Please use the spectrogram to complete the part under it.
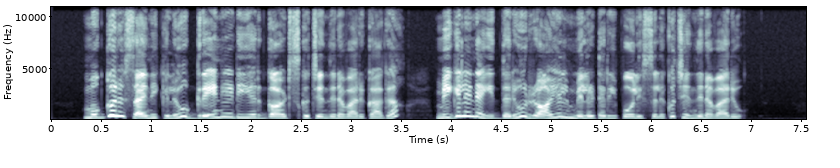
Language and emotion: Telugu, neutral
